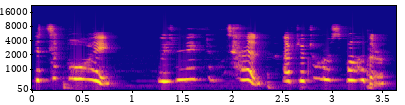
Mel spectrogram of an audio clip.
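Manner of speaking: high, overjoyed announcement; high excited cry of a new father; cried aloud with joy. Acted. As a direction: burst out with the happy news. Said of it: "then cried aloud".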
